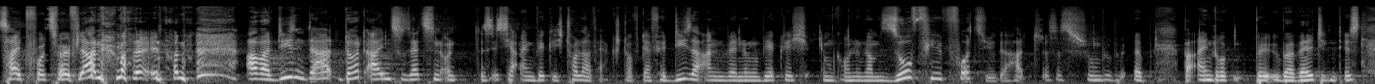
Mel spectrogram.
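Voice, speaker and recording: A woman speaks at a moderate pace. Her loudness rises and falls widely. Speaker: presenter. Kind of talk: interview answer. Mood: warm, enthusiastic. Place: stage. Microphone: handheld.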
